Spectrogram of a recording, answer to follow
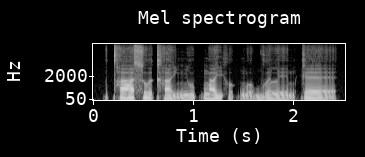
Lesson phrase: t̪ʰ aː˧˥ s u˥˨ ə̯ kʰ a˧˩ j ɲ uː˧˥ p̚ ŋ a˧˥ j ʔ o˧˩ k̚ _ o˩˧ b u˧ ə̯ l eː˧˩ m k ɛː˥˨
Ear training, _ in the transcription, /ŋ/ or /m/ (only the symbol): m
